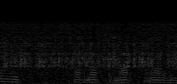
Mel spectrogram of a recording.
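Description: A man's voice in short, drawn-out fragments over steady background noise.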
